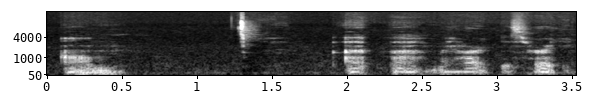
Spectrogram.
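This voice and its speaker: With noticeable background noise, a woman speaks at a moderate pace with a Filipino accent. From Philippines. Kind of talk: casual religious talk. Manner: halting.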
